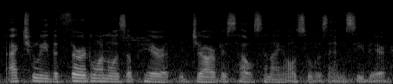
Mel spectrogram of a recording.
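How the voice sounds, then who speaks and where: Gravelly voice, casually remembering stuff, kinda halting, noisy recording. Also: medium pitch, steady tone. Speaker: event emcee recalling ceremonies. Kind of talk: casual recollection. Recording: clearly noisy background.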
